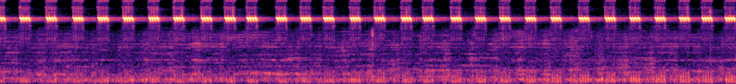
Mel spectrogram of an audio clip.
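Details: High ringing cricket chirps, a master sound for tutoring songbirds, repeated in a tight, regular beat of about four bursts per second, loud and clean over a quiet background.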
